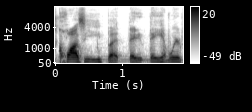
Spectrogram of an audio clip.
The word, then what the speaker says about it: Quasi: so the kazi grazer or i think it's quasi but they they have weird pronunciations in the universe so it's actually quasi is how it's about how it's pronounced which is q-u-a-s-i um comes from the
